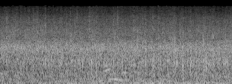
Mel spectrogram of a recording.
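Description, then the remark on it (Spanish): A crowd applauds a religious brotherhood (hermandad) that has gone out into the street, clapping steadily for a couple of seconds, a dense, crackling wash of many hands at an even, fairly loud level, with a faint murmur of voices mixed in. “Y otro aplauso más.”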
